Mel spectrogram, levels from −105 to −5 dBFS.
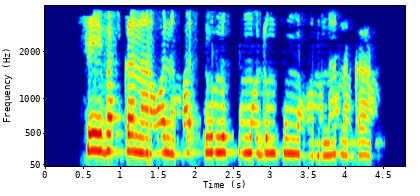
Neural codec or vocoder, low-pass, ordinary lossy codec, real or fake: none; 3.6 kHz; MP3, 32 kbps; real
